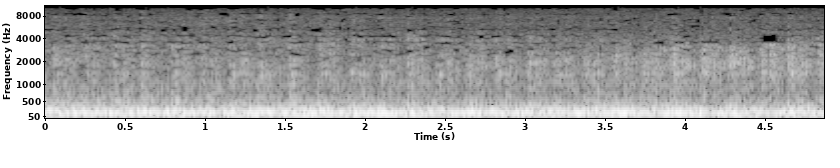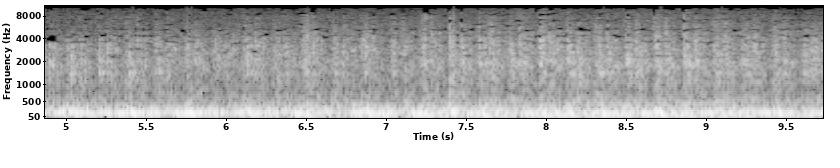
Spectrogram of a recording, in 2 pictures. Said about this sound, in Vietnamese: Nhờ nước nổi nên Tư Cầu nghe rõ mồn một tiếng xình xịch đều đều, mỗi lúc mỗi to dần. Đúng là tiếng máy tàu, và đúng là tàu tuần của Tây.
